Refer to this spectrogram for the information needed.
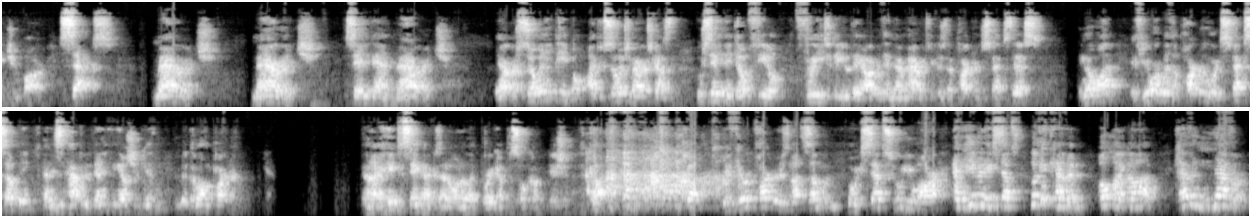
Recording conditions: poor sound quality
